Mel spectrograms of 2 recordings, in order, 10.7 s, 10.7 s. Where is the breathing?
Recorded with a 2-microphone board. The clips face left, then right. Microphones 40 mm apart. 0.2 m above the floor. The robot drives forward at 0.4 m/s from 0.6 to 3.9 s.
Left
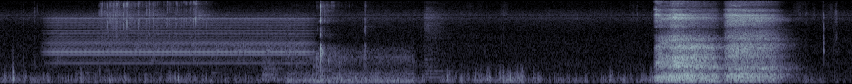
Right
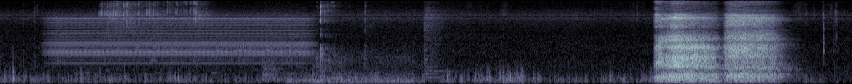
35° right (ahead or behind), 1.0 m.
